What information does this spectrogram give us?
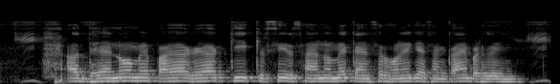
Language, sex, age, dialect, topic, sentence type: Hindi, male, 18-24, Kanauji Braj Bhasha, agriculture, statement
